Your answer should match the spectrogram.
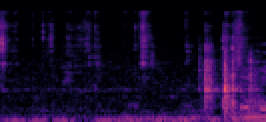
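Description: Light clicks and rattles of an extension cord's plastic plug and rubber socket being handled, over a steady low hum.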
